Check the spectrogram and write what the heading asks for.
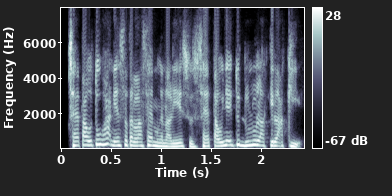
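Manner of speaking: ordinary talk, nothing marked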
